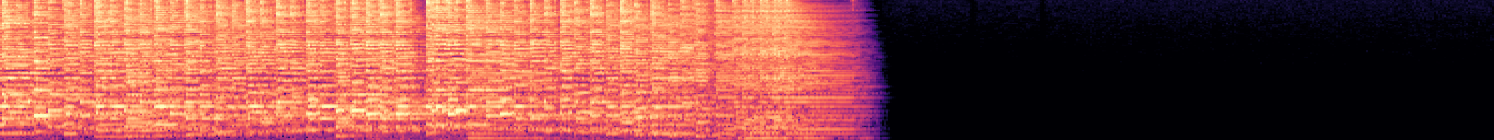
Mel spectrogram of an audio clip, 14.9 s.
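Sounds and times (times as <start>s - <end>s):
harpsichord: 0.0s - 8.8s.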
